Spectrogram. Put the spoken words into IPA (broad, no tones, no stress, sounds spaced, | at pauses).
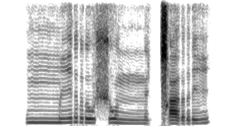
mː i r u ʃ u nː ʉ ǀ a r i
